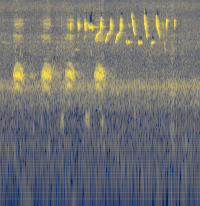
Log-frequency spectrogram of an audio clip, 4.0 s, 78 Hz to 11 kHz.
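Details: Grey francolin (teetar) calling: four loud, hoarse mid-pitched notes spaced about 0.6 seconds apart. A different small bird follows with rapid, high, thin chirps over a steady low background hum.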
